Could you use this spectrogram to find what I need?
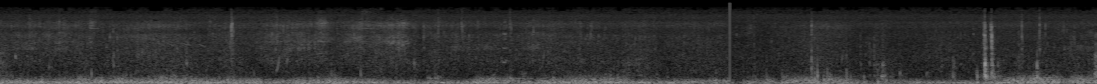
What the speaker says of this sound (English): the wind is way higher than I expected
